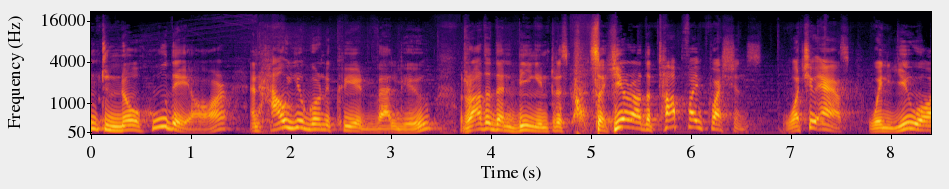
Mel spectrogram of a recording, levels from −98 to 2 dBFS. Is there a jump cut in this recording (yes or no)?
yes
